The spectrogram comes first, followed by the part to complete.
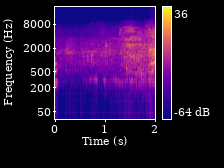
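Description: Ice-rink ambience: a quiet, even noise that swells in the second half.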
